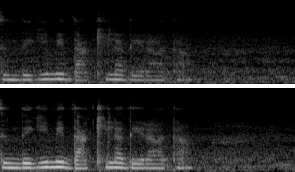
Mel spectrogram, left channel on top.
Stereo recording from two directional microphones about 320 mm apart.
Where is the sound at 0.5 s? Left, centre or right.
Right.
